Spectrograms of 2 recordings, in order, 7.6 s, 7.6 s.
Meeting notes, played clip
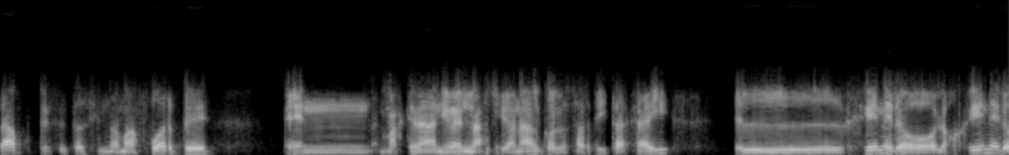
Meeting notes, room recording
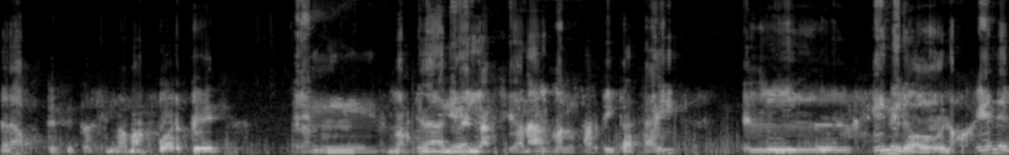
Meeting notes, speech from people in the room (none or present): none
